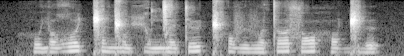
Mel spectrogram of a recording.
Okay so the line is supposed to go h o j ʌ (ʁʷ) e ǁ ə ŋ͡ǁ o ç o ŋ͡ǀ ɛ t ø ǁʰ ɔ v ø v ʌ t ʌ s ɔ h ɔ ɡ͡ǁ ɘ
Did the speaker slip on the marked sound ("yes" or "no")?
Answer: no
